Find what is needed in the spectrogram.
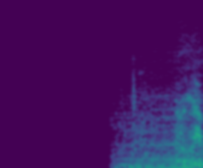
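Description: Silence for about a second, then a car engine running, heard from inside the cabin as a steady low hum. Near the end a man's voice starts saying "hurry up".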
